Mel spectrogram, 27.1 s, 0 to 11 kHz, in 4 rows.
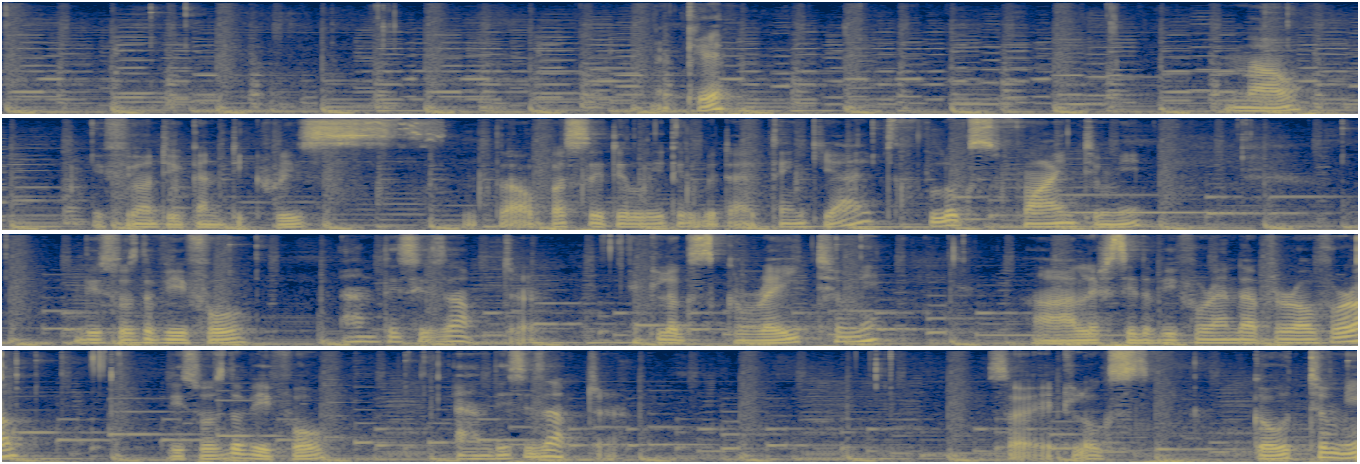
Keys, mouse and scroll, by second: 3.2 ctrl+0, 4.3 ctrl+-, 11.7 ctrl+-, 18.7-19.3 scroll down 1, 20.3 alt+click, 22.1 alt+click, 26.0-27.1 scroll up 1.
